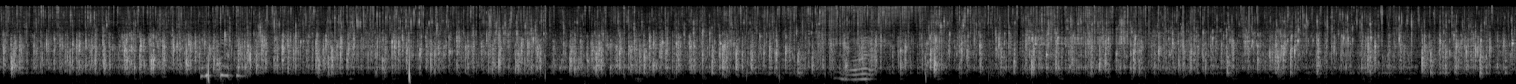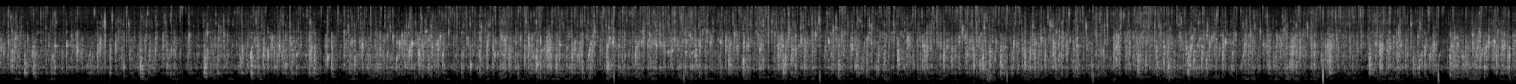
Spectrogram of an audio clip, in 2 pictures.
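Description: Spring rolls deep-frying in hot oil, a steady crackling sizzle.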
